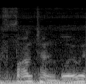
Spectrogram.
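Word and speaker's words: Fontainebleau: the strip now with the fountain blue or Fontan blue as I've heard it pronounced by others cuz it is spelled f o n t a i n but the fountain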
